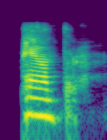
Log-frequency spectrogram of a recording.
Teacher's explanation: here we have the aspirated P. And then we have the dental N.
